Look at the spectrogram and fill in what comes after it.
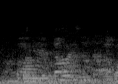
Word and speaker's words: Guangdong: One of those, and you're going to have to help me pronounce this, one of those is in Guangdong? – Guangdong. – Guangdong? – Yes.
